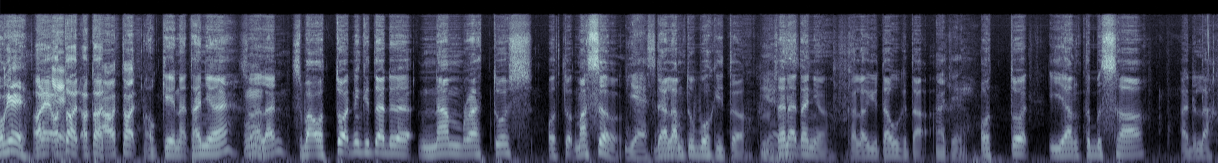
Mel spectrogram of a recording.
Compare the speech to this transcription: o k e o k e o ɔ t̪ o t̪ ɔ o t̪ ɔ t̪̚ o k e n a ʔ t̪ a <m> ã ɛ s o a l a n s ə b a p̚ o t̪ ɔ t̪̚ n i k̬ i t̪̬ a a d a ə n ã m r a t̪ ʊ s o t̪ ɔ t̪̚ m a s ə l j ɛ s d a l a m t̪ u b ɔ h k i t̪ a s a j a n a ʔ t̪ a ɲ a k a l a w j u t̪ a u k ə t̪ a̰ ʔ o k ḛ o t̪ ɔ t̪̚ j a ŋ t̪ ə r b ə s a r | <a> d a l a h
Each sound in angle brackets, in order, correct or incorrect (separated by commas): incorrect, correct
